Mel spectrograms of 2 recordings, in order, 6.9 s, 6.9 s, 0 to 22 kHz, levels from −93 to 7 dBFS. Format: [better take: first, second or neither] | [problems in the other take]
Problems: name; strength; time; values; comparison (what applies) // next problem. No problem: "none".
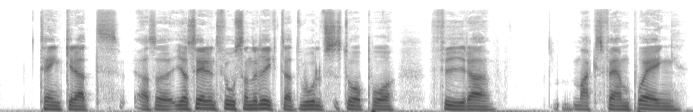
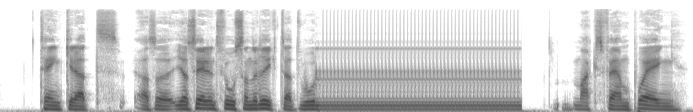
first | audio freezing; at 3 s for 2 s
